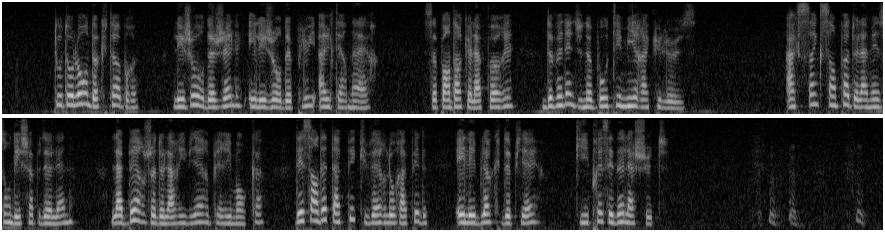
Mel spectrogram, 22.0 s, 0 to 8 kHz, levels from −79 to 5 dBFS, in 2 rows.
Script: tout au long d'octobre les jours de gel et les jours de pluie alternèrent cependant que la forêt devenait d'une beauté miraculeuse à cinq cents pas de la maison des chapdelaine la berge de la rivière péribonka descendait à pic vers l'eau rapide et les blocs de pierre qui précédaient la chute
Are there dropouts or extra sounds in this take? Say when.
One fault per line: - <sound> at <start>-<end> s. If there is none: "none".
- laugh at 20.3-21.9 s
